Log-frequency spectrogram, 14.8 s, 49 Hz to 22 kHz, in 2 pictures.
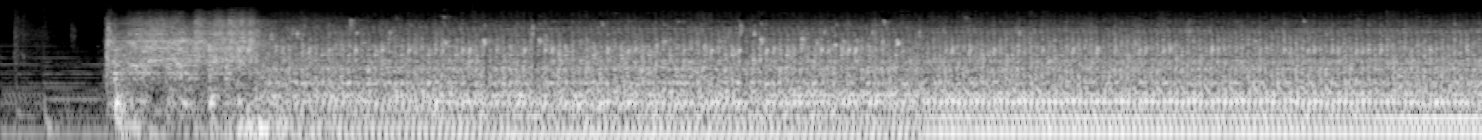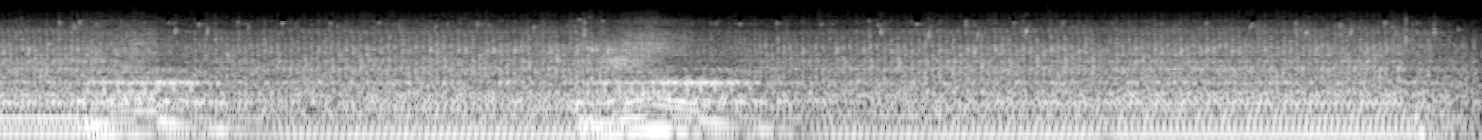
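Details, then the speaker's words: Kubota V2403 diesel in a 2006 Jeep TJ Wrangler after governor spring replacement, idle set screw backed out with throttle linkage disconnected: starts and settles into a steady, even idle at about 950 rpm with a couple of brief blips; normal. "Okay, right now that's at about 950 RPM, which I can more than deal with."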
